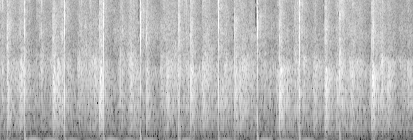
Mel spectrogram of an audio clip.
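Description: Scattered audience applause for Minister Louis Farrakhan at a speech, a thin run of distinct claps at moderate distance, fairly quiet and steady throughout.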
